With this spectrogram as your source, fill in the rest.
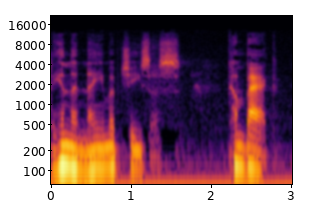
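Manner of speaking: very quiet, hushed, leaned-in, private delivery. Speaker retells what a man leaned over and said in an airport, very quiet. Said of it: "real quietly said".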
